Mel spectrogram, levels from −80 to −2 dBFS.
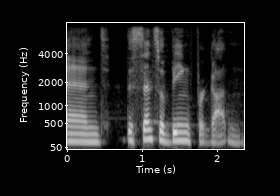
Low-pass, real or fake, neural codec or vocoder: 7.2 kHz; real; none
